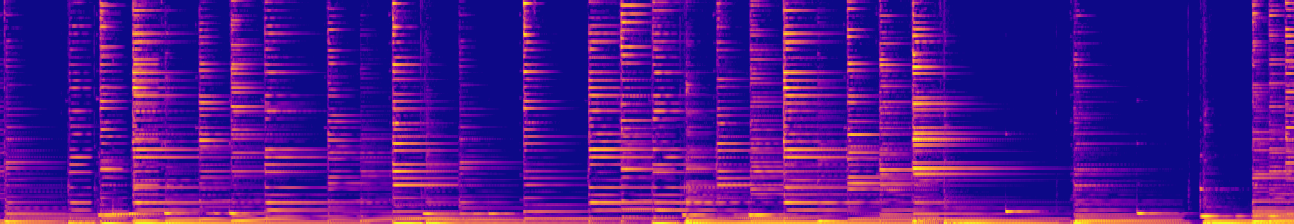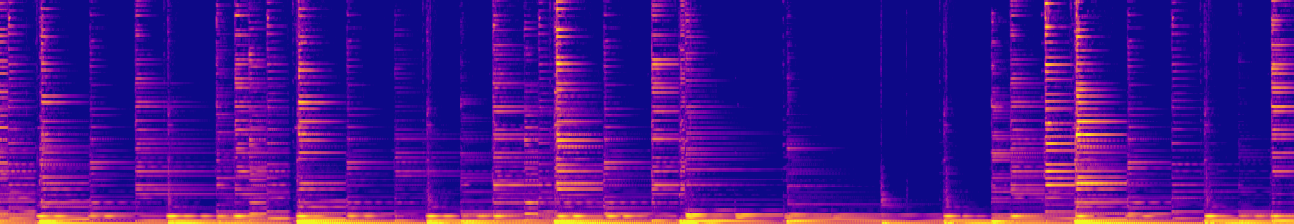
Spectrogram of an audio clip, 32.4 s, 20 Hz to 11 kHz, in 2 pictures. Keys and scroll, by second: 4.8 ctrl+t.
